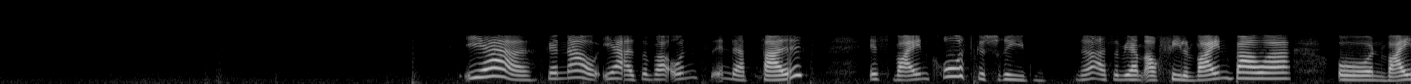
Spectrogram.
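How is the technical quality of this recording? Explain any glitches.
The recording has two brief dropouts, both packet loss filled with silence, heard over telephone-band sound with the dull 4 kHz ceiling of G.711 coding.

At 6.22 to 6.24 s, just before "also bei uns in", and at 7.88 to 7.90 s, just after "bei uns in der", the sound cuts to dead silence for 20 ms. Each gap fits one missing 20 ms packet that the receiver replaced with zeros rather than concealing. A concealed loss would smear or repeat the preceding sound instead of leaving a clean hole.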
